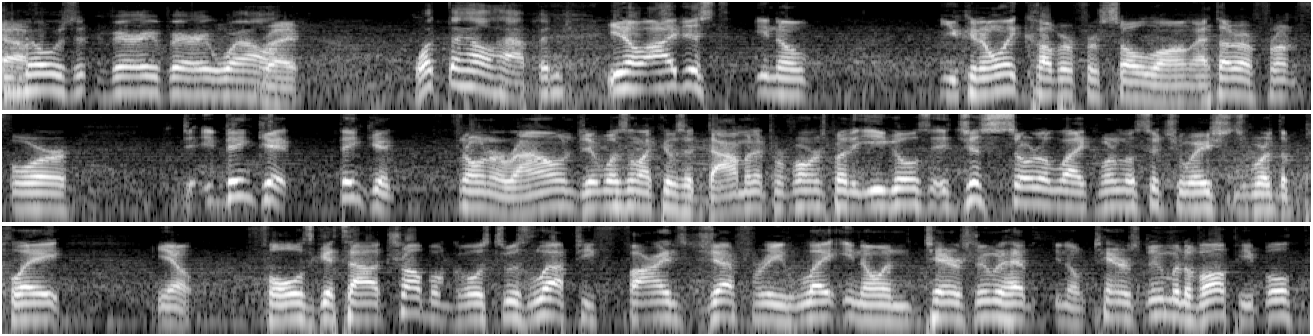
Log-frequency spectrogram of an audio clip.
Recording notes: live from Radio Row all week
